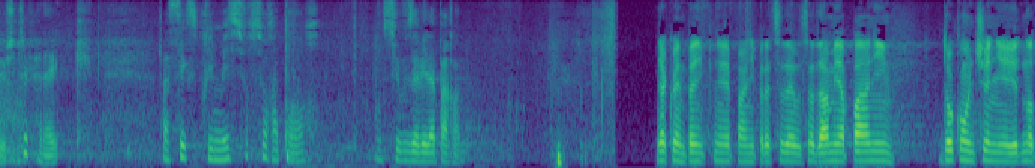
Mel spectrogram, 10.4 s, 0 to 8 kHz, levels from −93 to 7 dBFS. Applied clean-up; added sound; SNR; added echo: none; none; none; none.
